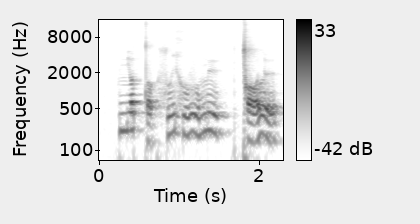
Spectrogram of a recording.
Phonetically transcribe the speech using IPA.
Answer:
mʲ ɔ˦˥ tː ɔ˩ k sʷ i˦˥ x u˩˥ v u˩˥ m y˥˧ | ǀ ɔ˨˩˦ l ʏ˨˩˦

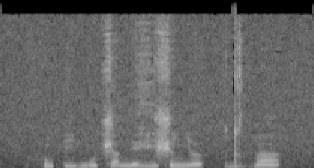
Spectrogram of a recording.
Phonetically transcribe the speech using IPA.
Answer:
h ũ˦ k͡p i˦ b ũ˨ t͡ʃ a˨ n e˦ ɣ i˦ ʃ ə˦ ɲ ə˧ | d u˧ ɡ͡b ã˨

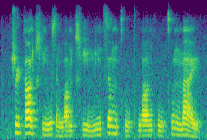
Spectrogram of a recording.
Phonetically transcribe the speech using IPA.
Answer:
ʈ͡ʂ ɻ̩˥˩ k ɑ˥ ʊ̯ t͡ɕʰ i˨ ŋ u˥˩ s ɤ˩ ŋ w ɑ˧˥ ŋ t͡ɕʰ i˨˩ m i˧˥ ŋ t͡s ɤ˥ ŋ kʰ u˨˩ pʰ w ɑ˧˥ ŋ x u˨˩ kʰ ʊ˥˧ ŋ m a˥˩ ɪ̯

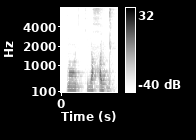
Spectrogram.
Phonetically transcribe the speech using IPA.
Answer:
ɾ ɔ̃ t͡ʃʼ i ħ i ɖ

